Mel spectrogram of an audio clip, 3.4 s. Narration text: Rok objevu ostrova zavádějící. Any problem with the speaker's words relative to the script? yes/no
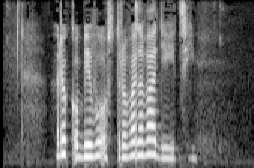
no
